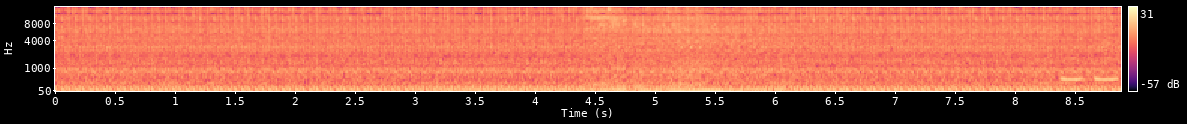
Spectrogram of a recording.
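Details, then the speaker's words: 1972 VW Beetle 1200 after valve clearance adjustment and new spark plugs, at idle: light busy ticking over a steady idle, now running on all 4 cylinders; owner suspects valves set too loose, valve train clatter. "So you could hear the valve train noise there. Definitely think we went a little bit overboard with those valve timings."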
